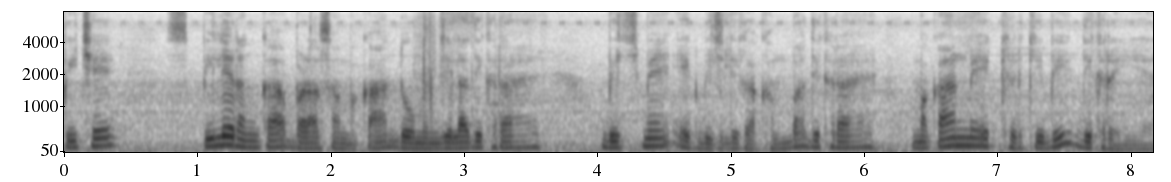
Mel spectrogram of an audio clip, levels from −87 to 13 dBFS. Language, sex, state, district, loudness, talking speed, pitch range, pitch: Hindi, male, Uttar Pradesh, Jyotiba Phule Nagar, -17 LUFS, 205 wpm, 115-145 Hz, 130 Hz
